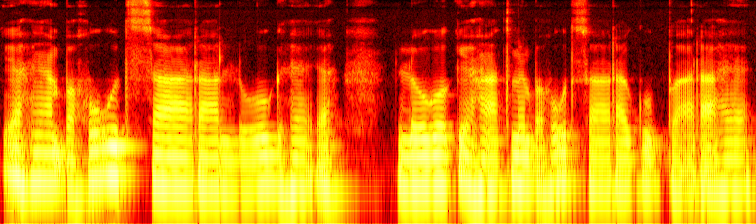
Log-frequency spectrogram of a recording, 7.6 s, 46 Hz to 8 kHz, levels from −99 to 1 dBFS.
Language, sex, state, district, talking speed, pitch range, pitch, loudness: Hindi, male, Jharkhand, Deoghar, 105 wpm, 100-110 Hz, 105 Hz, -17 LUFS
